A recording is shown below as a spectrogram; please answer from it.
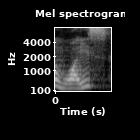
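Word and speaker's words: voice: इसलिए फिर ये है वॉइस वी का व और यहां पर लास्ट में ई आएगा तो उसको हम प्रोनाउंस नहीं करेंगे वॉइस वॉइस वॉइस का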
